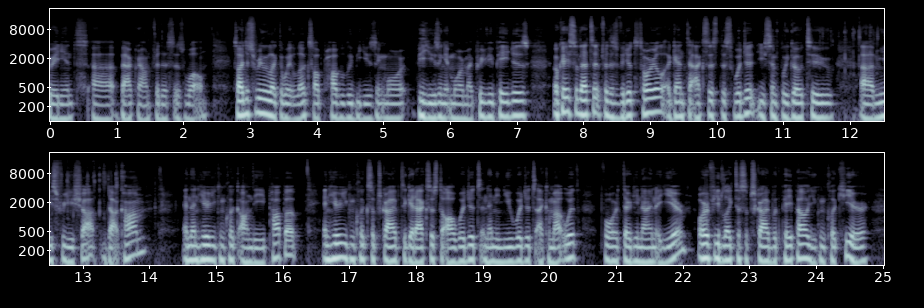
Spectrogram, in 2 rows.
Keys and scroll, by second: 11.5-13.8 typing.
